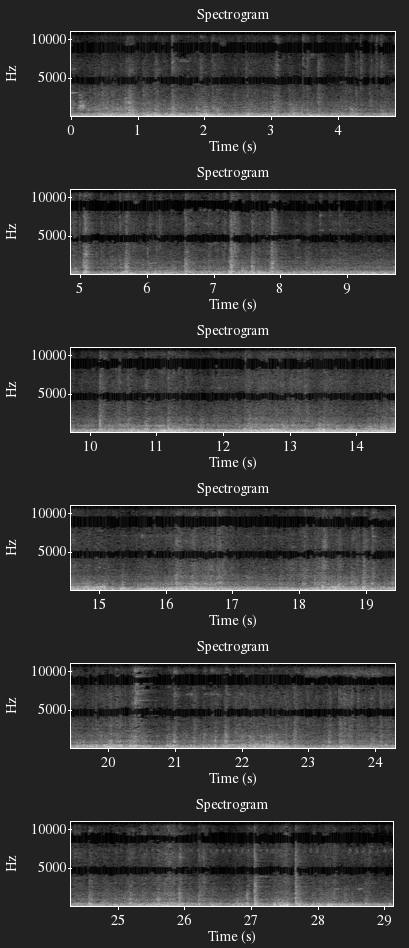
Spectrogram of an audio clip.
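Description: Indian Railways passenger coaches rolling past close by on the next track: a loud, continuous rumble with the clickety-clack of wheels over rail joints.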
